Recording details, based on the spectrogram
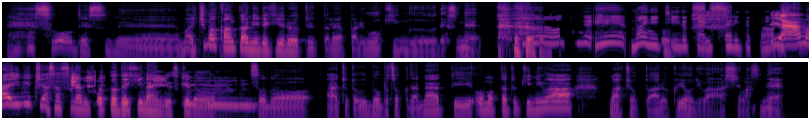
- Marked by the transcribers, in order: other background noise; chuckle; tapping; laugh
- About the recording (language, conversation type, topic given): Japanese, podcast, 心が折れそうなとき、どうやって立て直していますか？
